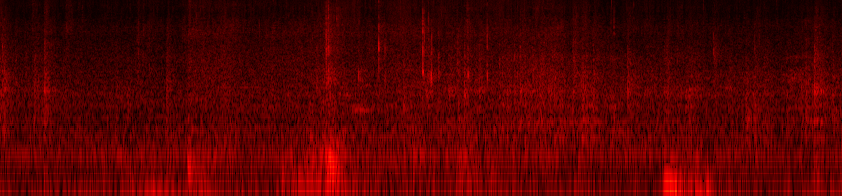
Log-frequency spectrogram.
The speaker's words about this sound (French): Oh mon dieu, il s'est mis à pleuvoir pour vrai, c'est. Est-ce que. Mon Dieu, c'était de la manifestation. Non, mais attendez, je vais ouvrir la fenêtre puis on va écouter ça ensemble, de la vraie pluie.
